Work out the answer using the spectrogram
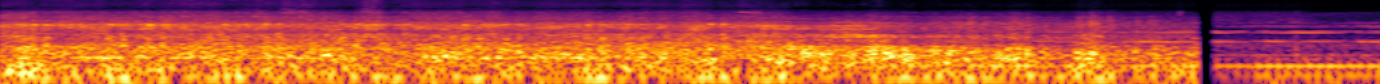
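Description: Meitetsu Panorama Super electric train passing close by at speed, a loud rumble with wheels clattering over the rail joints. It cuts off abruptly about six seconds in, leaving a quieter steady hum.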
